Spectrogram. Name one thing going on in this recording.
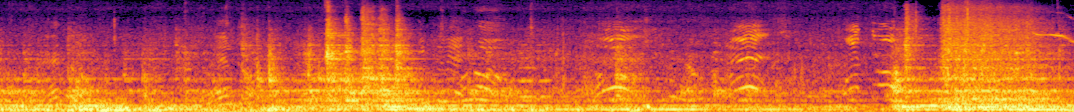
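A horse shifts and knocks against a metal starting gate.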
